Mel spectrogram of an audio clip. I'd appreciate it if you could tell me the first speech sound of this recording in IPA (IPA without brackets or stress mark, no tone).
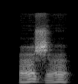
œ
